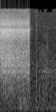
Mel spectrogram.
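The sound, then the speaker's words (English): A single short, loud hiss like an aerosol spray can, made by a voice imitating the spray, lasting about half a second before cutting off abruptly into quiet. “you take it outside and spray it with your clothes on a hanger or something, right?”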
